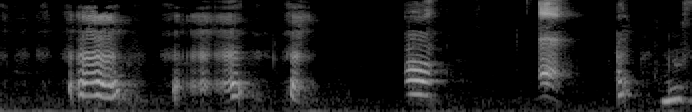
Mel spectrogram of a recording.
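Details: A newborn girl, just fed and just changed: short, broken fussy cries and whimpers in a quiet room, an ordinary fussy cry.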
